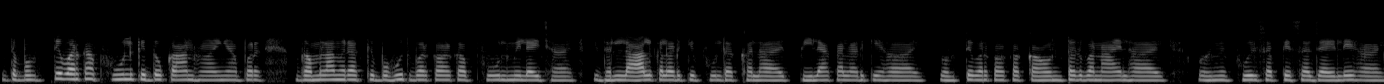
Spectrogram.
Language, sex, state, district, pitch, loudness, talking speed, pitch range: Bajjika, female, Bihar, Vaishali, 200 Hz, -32 LUFS, 180 wpm, 195-210 Hz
